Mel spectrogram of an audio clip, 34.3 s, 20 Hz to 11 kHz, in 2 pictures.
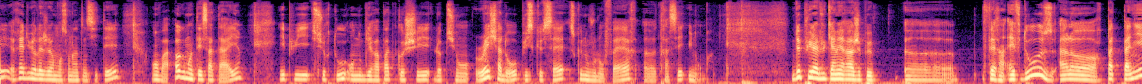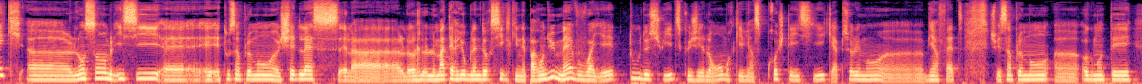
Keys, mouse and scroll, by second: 0.1-0.5 scroll down 6, 1.3 click, 3.9 middle click, 6.5 click, 9.1 right click, 10.3 KP_0, 32.8 Escape.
